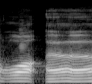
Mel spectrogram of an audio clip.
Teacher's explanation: اور را کو موٹا ادا کریں گے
